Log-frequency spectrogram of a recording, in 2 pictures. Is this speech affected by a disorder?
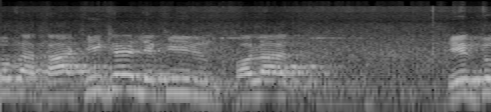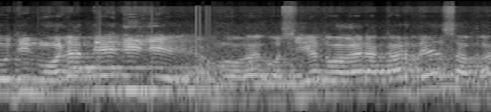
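No.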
